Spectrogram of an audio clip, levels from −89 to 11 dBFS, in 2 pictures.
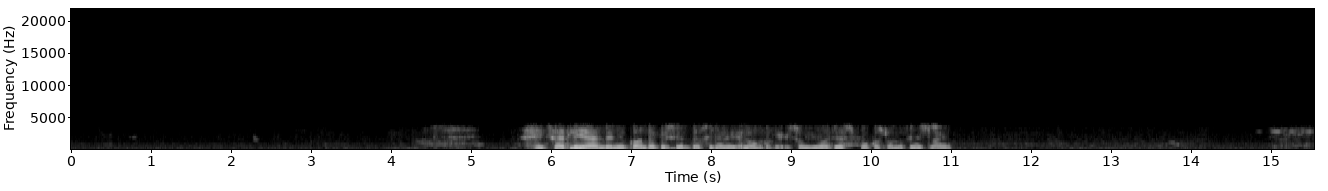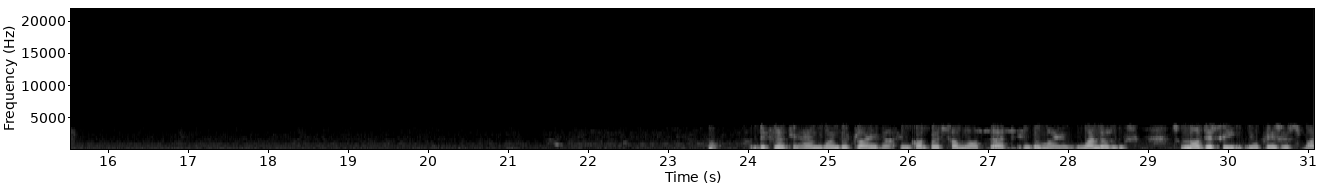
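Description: From start to end, the speech carries G.723.1 codec damage, and heavily. Each 30 ms frame is squeezed into a crude vocal model that updates slowly, which fits a rate of about 6.3 kbit/s, so voices come out muffled and hoarse and consonants smear together. The band runs from roughly 250 Hz to 3.7 kHz. On a spectrogram, energy stops flat at 3.8 kHz, with a thin, blurred low end and smudged, frame-stepped harmonics.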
